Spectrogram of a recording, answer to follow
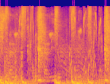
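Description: Instrumental break of a hip hop track: a drum beat over bass, with turntable scratching.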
